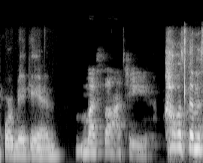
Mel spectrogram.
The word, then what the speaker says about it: Massachi: Mersace.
